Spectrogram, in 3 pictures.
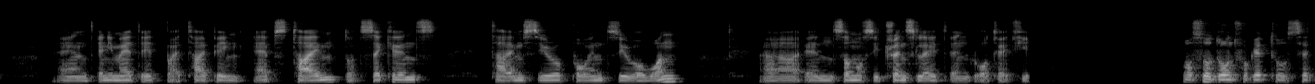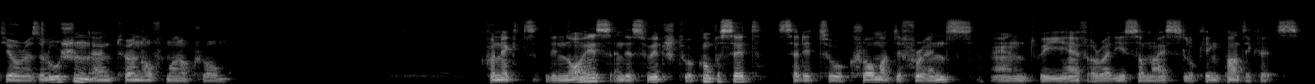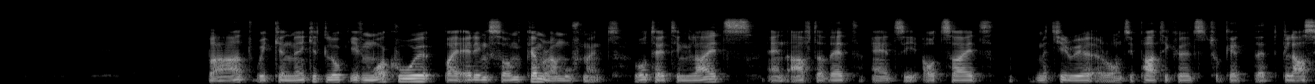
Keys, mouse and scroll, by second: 0.4-2.7 typing, 3.7 click, 4.2-7.0 typing, 7.8-8.3 drag, 9.2 drag, 13.2 right click, 14.5 click, 17.5-18.4 drag, 33.0-34.2 drag, 35.8 scroll down 1, 36.4 click.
